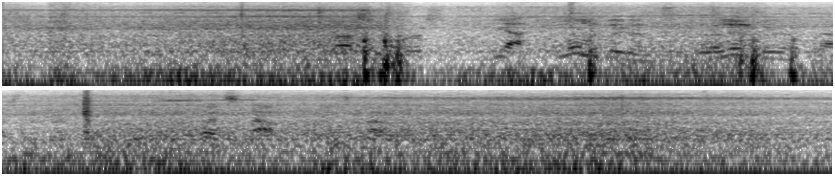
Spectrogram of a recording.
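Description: Cockpit noise of a Cessna Citation V rolling down the runway: a steady, loud low rumble from its twin turbofan engines and the ground roll, with a thin, steady high whine above it.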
